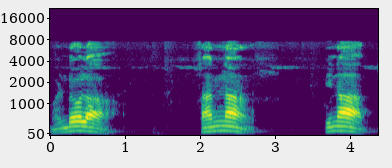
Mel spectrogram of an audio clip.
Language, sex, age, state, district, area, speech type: Goan Konkani, male, 60+, Goa, Salcete, rural, spontaneous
